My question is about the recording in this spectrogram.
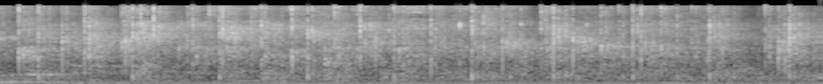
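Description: Congregation clapping and applauding, many hands at once, over a steady low hum.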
